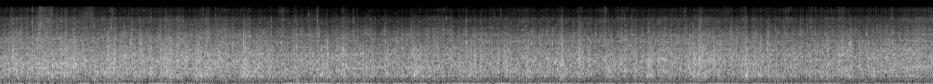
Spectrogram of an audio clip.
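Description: Traxxas TRX-4 RC crawler towing two toy RC trucks over dirt and dry leaves: a steady rattling crunch of tyres and drivetrain, with many small crackles.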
